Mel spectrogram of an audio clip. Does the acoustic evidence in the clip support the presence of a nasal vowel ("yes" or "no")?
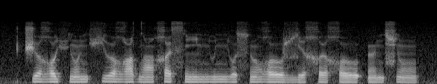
yes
